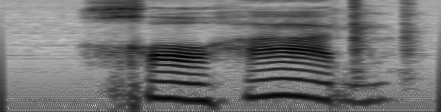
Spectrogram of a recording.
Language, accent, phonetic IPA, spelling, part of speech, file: Persian, Iran, [xɒː.ɦæɹ], خواهر, noun, Fa-خواهر.ogg
- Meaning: 1. sister 2. sissy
